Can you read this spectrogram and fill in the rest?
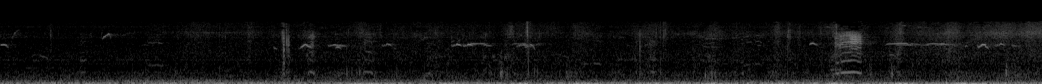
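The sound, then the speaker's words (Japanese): Scattered bird calls and chirps, with small chicks present, ring out over a steady outdoor hum, with one sharper, brighter call standing out near the end. “小さいヒナがいるとなんかどうしても写真撮りたくなって、今日はもうほんと鳥の写真ばっか撮ってる。”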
